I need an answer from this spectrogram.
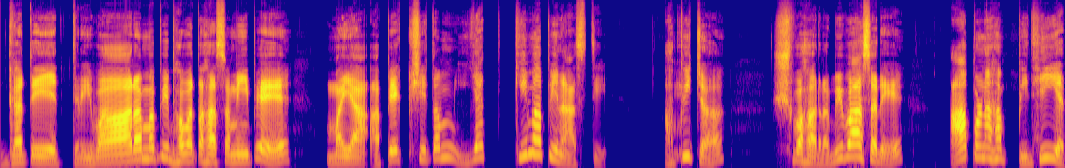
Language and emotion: Sanskrit, disgusted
